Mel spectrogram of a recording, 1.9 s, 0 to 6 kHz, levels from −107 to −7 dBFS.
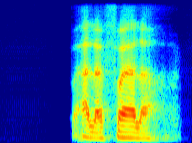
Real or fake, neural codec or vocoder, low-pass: fake; codec, 16 kHz, 0.3 kbps, FocalCodec; 5.4 kHz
